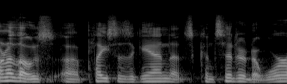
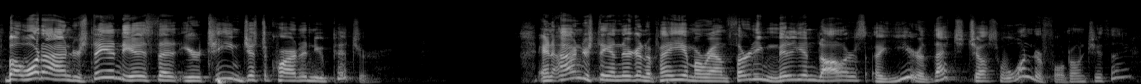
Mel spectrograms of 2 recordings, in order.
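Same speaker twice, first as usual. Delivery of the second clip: higher, louder mock-admiring irony; ironic stranger; 5 semitones higher, 3 dB louder than usual. The stranger mocks the pitcher's salary to the preacher, higher and louder. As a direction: hammer the irony about the money.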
